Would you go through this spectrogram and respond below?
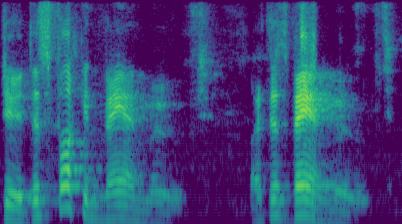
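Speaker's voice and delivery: ordinary delivery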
